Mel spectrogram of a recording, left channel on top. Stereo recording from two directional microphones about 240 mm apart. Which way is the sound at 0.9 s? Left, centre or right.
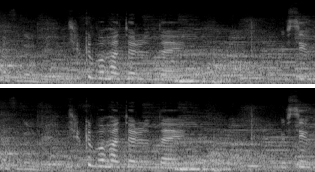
Centre.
